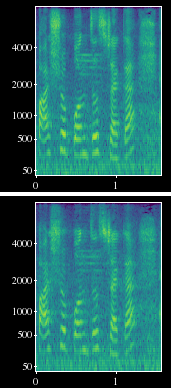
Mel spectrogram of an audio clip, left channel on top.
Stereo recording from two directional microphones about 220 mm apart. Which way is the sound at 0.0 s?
10° left (ahead or behind).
